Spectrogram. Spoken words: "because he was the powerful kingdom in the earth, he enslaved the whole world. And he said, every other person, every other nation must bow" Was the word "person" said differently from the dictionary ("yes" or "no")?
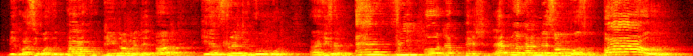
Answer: yes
